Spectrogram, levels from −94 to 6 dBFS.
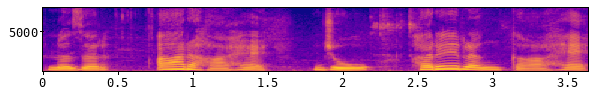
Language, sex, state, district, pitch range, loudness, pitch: Hindi, female, Himachal Pradesh, Shimla, 210-250 Hz, -15 LUFS, 220 Hz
